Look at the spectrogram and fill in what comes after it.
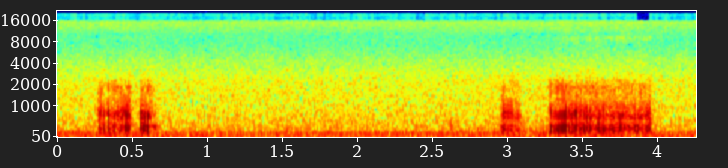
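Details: Gribouille the cat snores twice in a short stretch, a quick rasping double breath followed by a longer, fuller snore, with a low steady hum in the room.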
